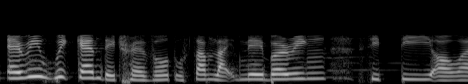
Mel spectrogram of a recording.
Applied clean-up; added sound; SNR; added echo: none; none; none; none.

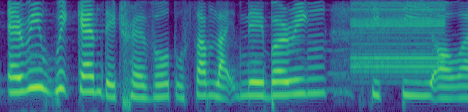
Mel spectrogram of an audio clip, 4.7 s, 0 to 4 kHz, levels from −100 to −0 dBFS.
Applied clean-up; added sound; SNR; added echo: none; Alarm; 9 dB; none.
